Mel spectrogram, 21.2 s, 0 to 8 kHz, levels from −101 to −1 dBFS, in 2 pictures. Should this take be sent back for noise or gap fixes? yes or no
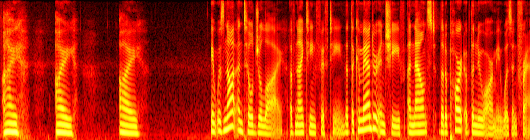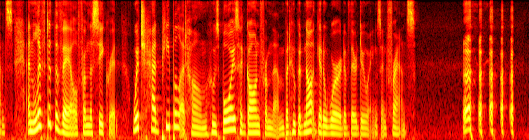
yes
